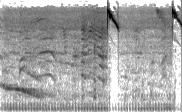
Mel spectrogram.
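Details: White-eye lure call for trapping: two loud, high, falling whistled notes, after lower sliding calls and a pulsing low hum that continues throughout.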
